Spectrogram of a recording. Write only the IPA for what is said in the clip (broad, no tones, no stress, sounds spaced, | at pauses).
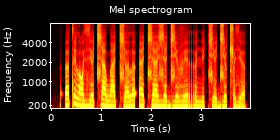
ʔ ə t ɪ l ɔ zʲ ə t͡ɕ æ w æ t͡ɕ ə l ə ʔ ɛ t͡ɕ ɛ ʑ ɛ d͡ʑ ɪ v ɪ r ɵ nʲ ɵ t͡ɕ ɪ d͡ʑ ɪ ʈ͡ʂ ə zʲ ə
